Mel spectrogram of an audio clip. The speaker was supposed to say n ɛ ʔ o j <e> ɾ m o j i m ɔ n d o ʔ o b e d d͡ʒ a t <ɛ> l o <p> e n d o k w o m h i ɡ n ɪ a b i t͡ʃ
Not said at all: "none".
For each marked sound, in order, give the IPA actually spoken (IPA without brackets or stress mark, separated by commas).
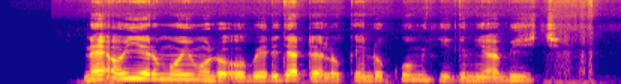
e, ɛ, k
